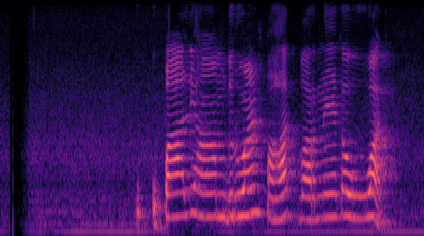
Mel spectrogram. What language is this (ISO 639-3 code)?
sin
